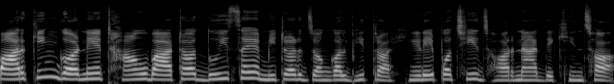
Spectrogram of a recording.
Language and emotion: Nepali, neutral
